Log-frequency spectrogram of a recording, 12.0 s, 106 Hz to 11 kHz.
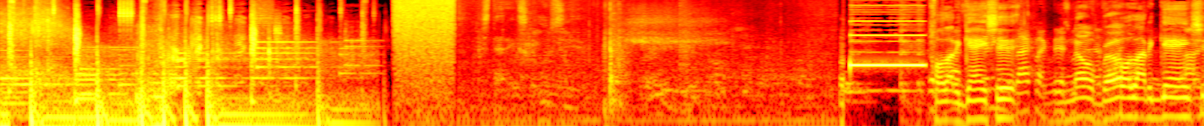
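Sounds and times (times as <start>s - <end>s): background music: 0.0s - 3.8s
burst of static hiss: 3.9s - 4.6s.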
